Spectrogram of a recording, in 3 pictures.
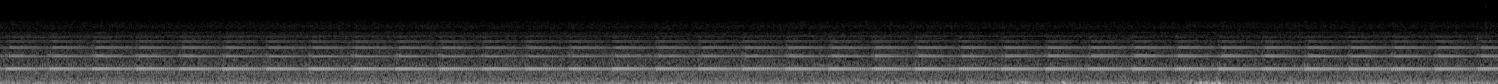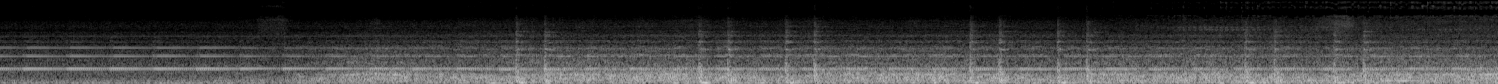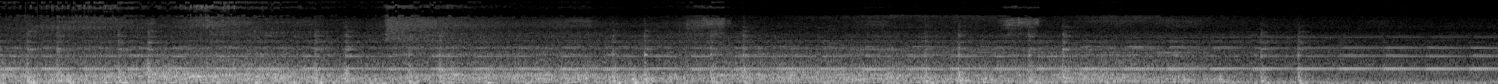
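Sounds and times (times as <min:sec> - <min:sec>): level crossing warning bell: 0:00.0 - 0:44.9
train wheels rumbling and clacking: 0:17.1 - 0:43.4.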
